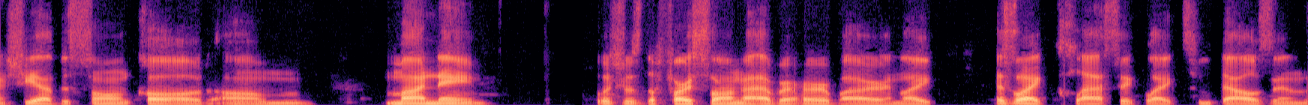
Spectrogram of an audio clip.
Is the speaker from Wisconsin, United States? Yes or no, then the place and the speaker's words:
yes; Milwaukee, Wisconsin, United States; a Midwesterner by heart, by way of Milwaukee, Wisconsin, it's like I grew up where my mom, she'd have parties in the living room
